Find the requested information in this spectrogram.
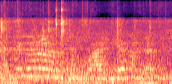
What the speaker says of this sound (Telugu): ఇది బటర్ మసాలాకి ఇంకొంచెం ఫ్రై చేస్తున్నాము.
